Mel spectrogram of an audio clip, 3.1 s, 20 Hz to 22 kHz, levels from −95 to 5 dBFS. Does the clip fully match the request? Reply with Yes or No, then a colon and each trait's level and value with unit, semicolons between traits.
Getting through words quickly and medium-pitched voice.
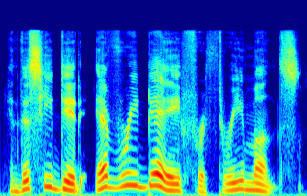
No: average, 175 wpm; medium, 165 Hz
